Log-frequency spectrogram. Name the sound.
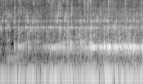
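wine being poured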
